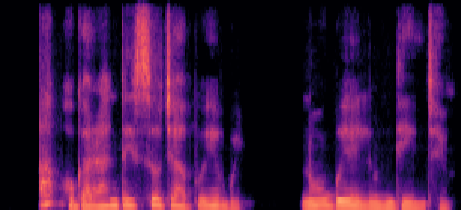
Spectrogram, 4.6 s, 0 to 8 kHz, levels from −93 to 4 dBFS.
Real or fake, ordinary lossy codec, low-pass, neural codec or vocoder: fake; none; none; codec, 16 kHz, 0.8 kbps, ZipCodec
